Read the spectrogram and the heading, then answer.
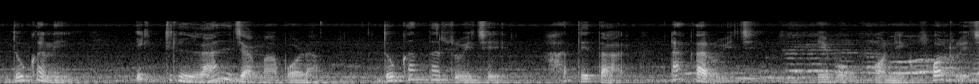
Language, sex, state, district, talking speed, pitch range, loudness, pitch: Bengali, male, West Bengal, Jalpaiguri, 85 wpm, 95-105 Hz, -20 LUFS, 100 Hz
